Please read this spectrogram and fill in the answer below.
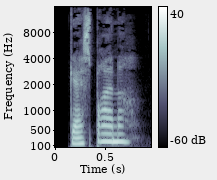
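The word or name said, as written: gasbrænder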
